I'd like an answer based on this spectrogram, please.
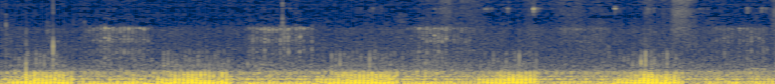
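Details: Pet cat giving a continuous deep purr, rhythmic swells roughly every second or two as it breathes in and out, otherwise quiet room.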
